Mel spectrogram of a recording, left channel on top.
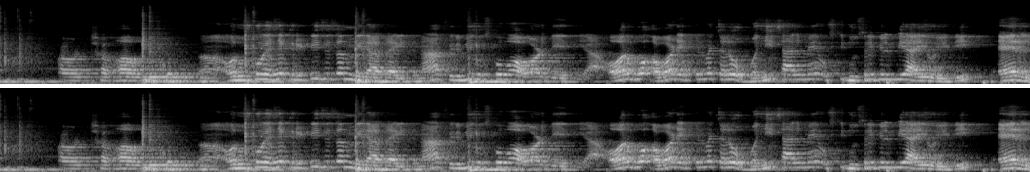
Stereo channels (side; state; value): both; identical; correlation 1.00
